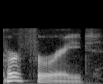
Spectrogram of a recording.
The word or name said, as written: perforate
